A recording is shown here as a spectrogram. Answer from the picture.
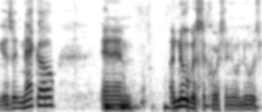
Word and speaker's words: Anubis: Yep, it's Anubis.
